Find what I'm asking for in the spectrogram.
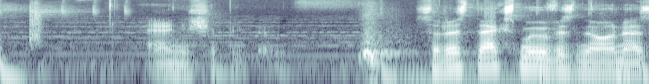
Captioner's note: screen swishing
